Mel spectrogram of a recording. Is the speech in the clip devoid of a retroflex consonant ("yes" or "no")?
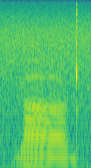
no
